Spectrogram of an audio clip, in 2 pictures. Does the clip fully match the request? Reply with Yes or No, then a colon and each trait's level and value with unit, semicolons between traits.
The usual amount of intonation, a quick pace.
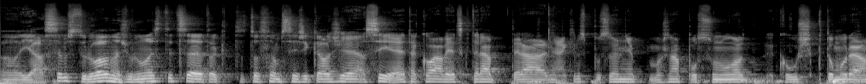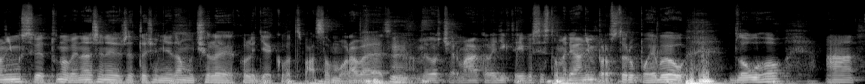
Yes: average, 3.3 semitones; fast, 190 wpm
